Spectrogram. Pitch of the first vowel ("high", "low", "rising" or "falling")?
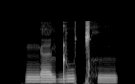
high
